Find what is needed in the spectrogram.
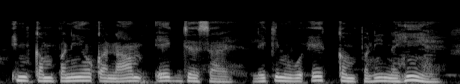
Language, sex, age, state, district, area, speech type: Urdu, male, 30-45, Uttar Pradesh, Muzaffarnagar, urban, read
